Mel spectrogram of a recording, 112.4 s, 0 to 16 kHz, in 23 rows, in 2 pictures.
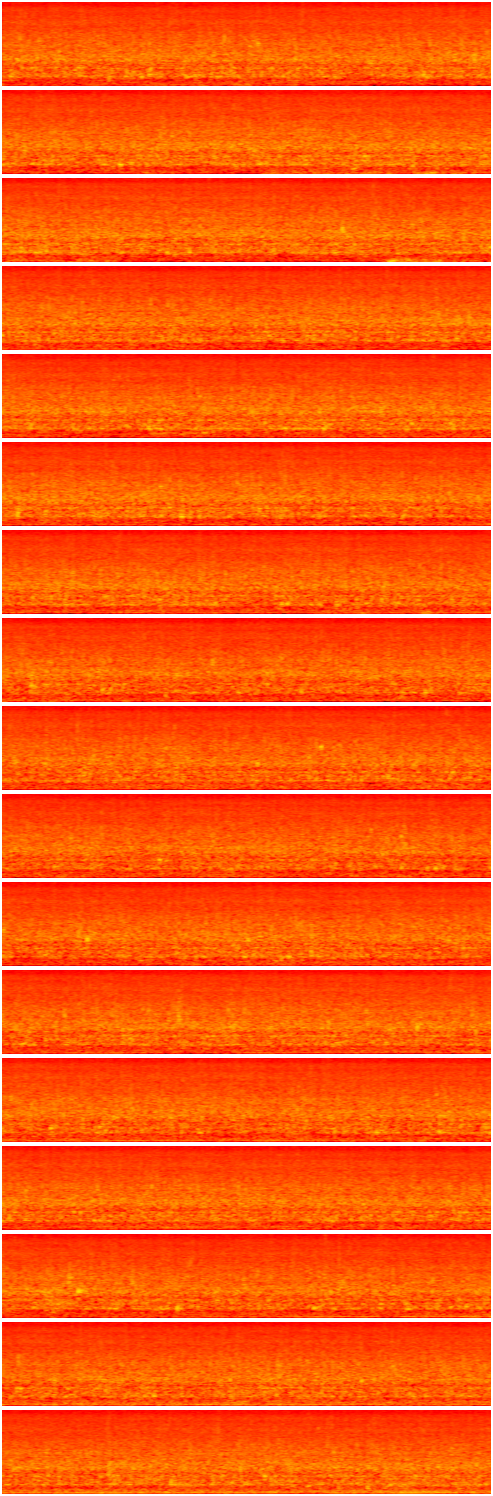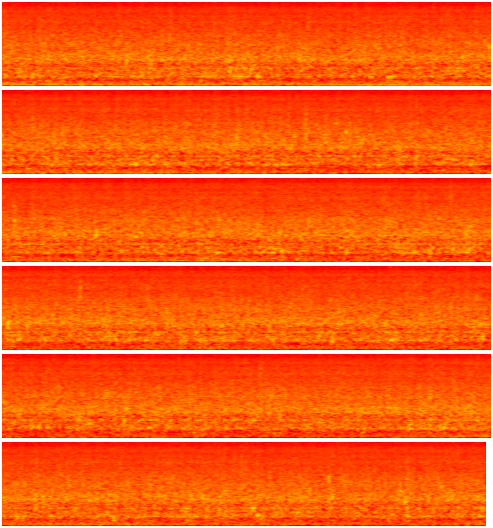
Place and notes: Lisbon, Portugal - Luminous Fountain (R side), Lisbon
Luminous Fountain in Alameda, Lisbon.
Zoom H6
